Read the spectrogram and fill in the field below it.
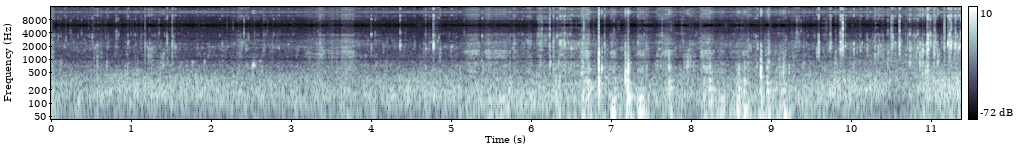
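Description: Water bubbles and churns, heard muffled from underwater.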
